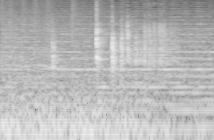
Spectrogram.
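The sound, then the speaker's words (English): Dice rolled with advantage in a tabletop game clatter across a hard table surface, a sharp initial hit followed by a quick series of smaller bouncing clicks that settle and fade, fairly loud with no talking. “Do you want to roll advantage to see if you can actually nat this thing?”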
